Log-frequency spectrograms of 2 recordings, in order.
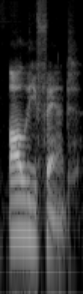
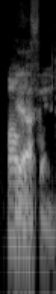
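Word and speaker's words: Olyphant: like that's how you say it it's like olifant or something like that olifant olifant that's it yeah yep oh yeah he's amazing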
